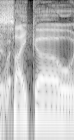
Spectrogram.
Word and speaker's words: Saiko: It's not P-H-Y. – Spelled like Psycho, like Psychopath. It's spelled like S A I K O.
